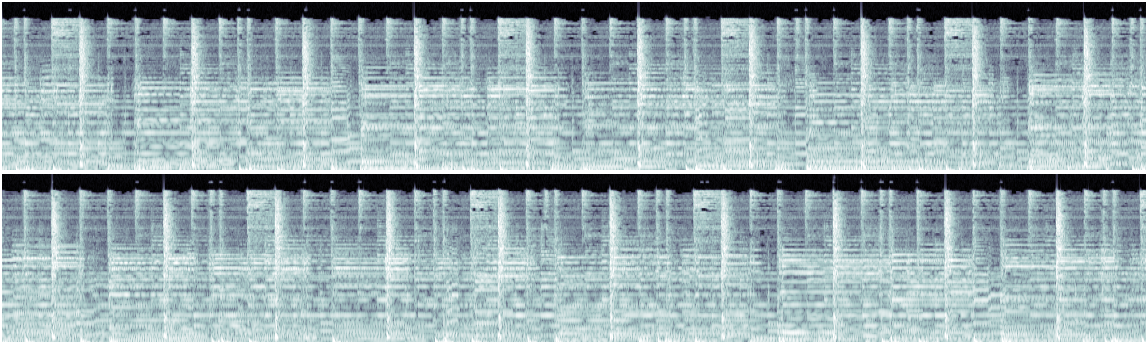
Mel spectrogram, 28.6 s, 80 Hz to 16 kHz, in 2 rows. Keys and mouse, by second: 7.2-8.4 Right, 12.8 shift+click, 28.3 shift+click.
